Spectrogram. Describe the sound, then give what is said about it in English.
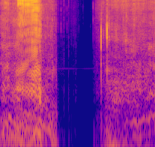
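A child's school backpack zipper is pulled in two quick rasping strokes separated by a short silent pause, the second stroke ending with a couple of sharp ticks, as the child gets ready for school. “that zipper sound must have been the backpack.”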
